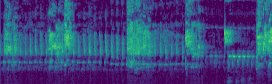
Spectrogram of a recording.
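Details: Canary singing, played to coax canaries that have stopped singing: fast buzzy trills and rolling pulsed phrases in bursts, broken by short pauses and a few sharp high notes, dense and energetic.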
